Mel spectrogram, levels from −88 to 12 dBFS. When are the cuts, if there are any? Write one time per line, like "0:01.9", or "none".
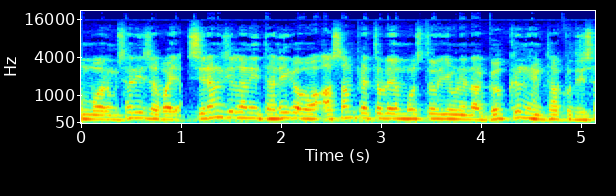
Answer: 0:01.0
